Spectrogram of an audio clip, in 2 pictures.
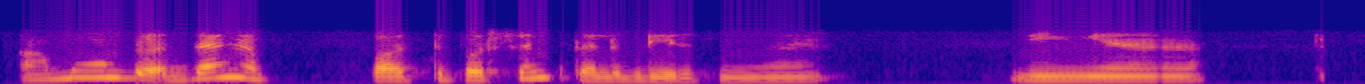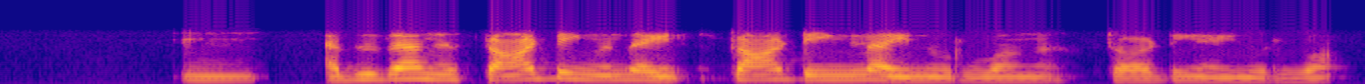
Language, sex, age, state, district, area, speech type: Tamil, female, 30-45, Tamil Nadu, Coimbatore, urban, conversation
